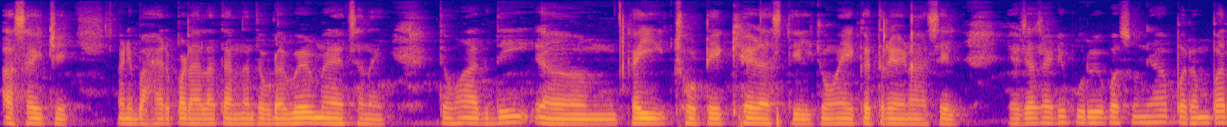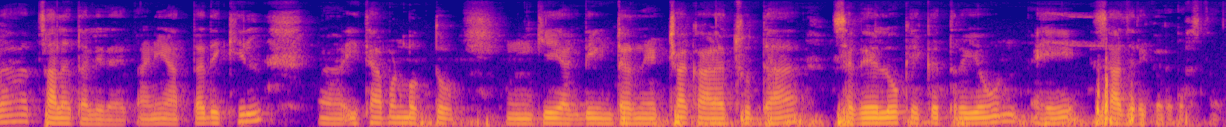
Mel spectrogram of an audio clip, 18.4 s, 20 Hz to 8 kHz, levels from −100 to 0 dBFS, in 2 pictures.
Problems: constant background noise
